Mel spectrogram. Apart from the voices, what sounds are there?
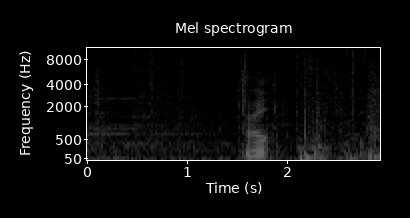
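horse hooves and neigh in the video game Manor Lords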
